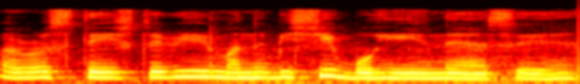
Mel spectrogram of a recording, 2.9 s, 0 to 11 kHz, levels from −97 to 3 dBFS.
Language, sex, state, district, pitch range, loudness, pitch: Nagamese, female, Nagaland, Kohima, 160-185 Hz, -13 LUFS, 175 Hz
